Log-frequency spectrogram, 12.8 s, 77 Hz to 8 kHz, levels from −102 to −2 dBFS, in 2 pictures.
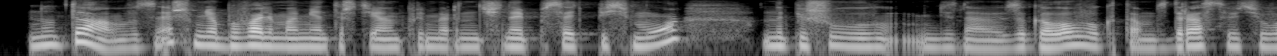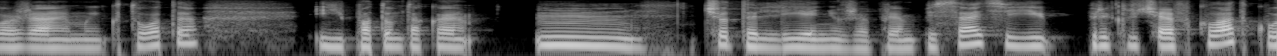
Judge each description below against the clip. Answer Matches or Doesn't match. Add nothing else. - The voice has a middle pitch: Matches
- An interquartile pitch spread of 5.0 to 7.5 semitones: Doesn't match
